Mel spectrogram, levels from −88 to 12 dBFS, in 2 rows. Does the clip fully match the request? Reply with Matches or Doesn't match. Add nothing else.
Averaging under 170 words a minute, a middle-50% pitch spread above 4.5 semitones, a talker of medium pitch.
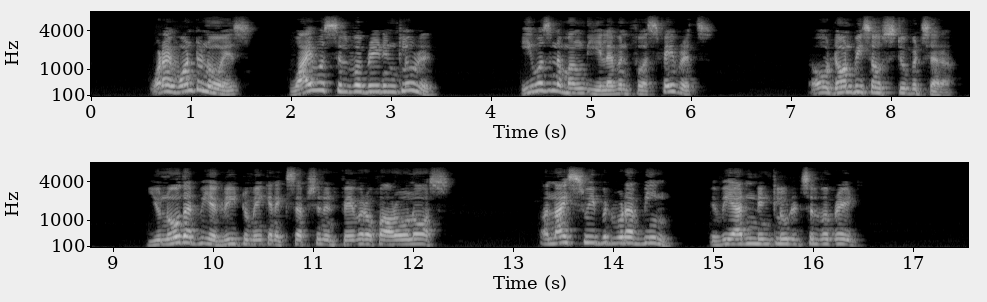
Doesn't match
